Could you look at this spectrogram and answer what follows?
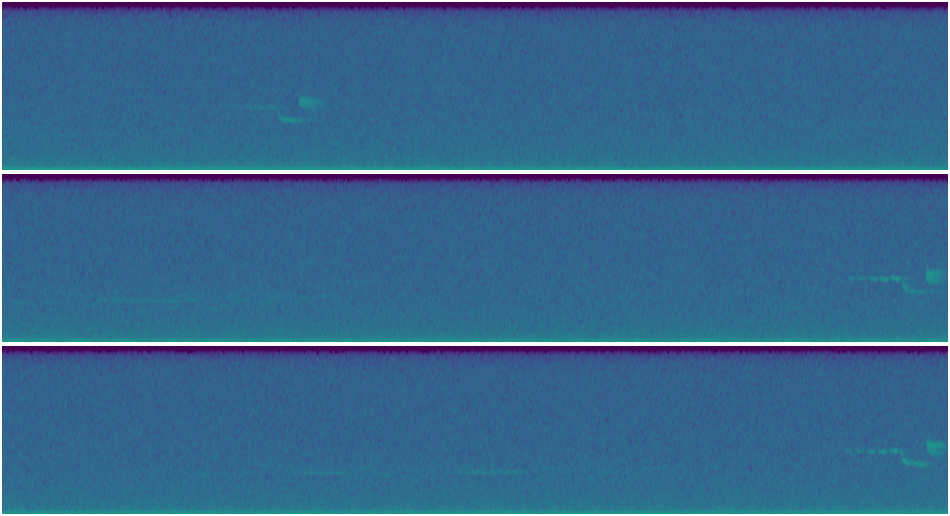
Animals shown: Winter Wren (Troglodytes hiemalis), Black-throated Green Warbler (Setophaga virens)

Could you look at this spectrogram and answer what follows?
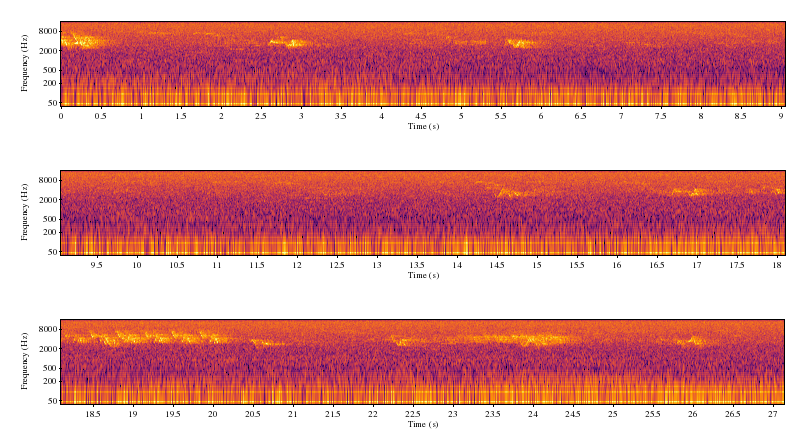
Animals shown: Ovenbird (Seiurus aurocapilla), Black-capped Chickadee (Poecile atricapillus), Red-eyed Vireo (Vireo olivaceus)

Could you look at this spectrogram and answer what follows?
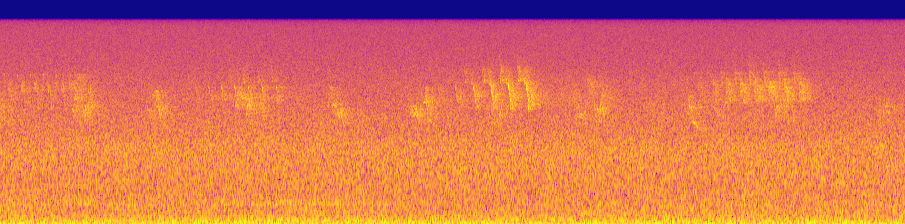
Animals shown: Ovenbird (Seiurus aurocapilla), Red-eyed Vireo (Vireo olivaceus)

